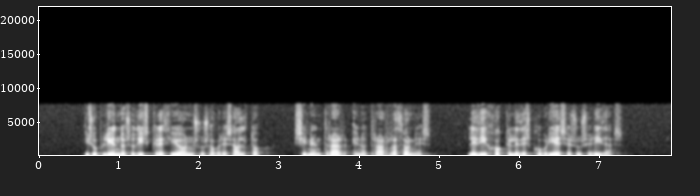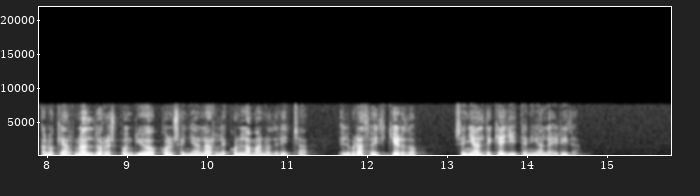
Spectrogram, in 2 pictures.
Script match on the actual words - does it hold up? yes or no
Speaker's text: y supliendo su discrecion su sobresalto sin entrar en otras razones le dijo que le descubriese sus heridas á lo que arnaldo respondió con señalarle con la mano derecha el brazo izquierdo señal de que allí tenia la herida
yes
